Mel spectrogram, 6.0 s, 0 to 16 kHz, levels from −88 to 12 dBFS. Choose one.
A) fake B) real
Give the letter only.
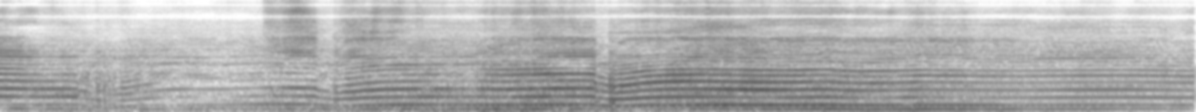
A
